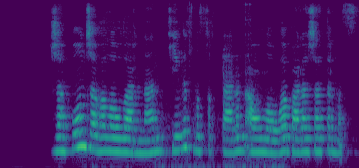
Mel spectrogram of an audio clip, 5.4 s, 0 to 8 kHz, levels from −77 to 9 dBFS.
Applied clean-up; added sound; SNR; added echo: neural separator model SepFormer DNS4.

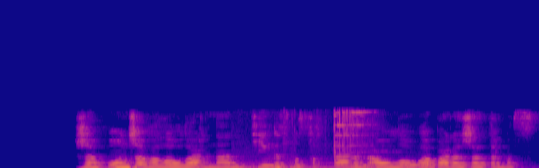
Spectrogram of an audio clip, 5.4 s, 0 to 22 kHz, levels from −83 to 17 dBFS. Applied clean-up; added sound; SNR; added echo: none; Cutlery, silverware; 12 dB; reverberation time 0.3 s.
